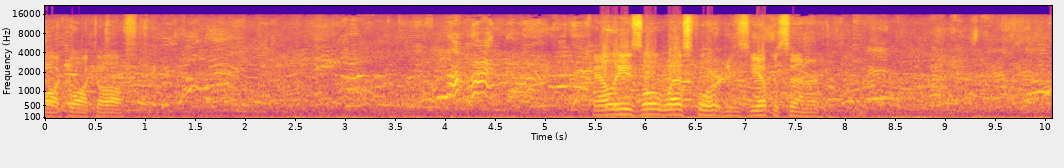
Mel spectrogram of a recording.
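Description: A large crowd chatters and talks loudly outdoors.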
